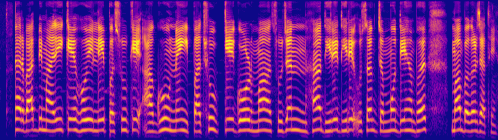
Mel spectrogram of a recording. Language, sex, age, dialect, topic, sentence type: Chhattisgarhi, female, 36-40, Western/Budati/Khatahi, agriculture, statement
